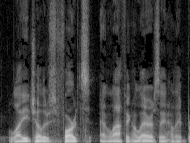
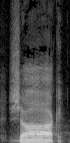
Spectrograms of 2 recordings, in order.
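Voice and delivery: put-on loud, higher Boston-accented shout; mock Boston accent; 7 semitones higher, 7 dB louder than usual. Quoting an aquarium ad on Boston cabs, Boston accent shout. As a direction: belt it out with a dropped Boston R.

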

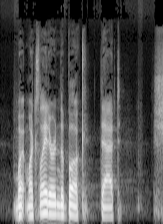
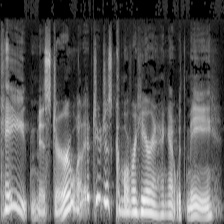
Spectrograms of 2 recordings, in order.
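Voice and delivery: lightly acted girlish invitation, pitched up; teenage girl; 5 semitones higher than usual. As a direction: put on a teenage girl luring someone over. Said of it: "the teenage girl, is like".

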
